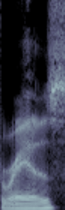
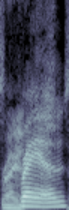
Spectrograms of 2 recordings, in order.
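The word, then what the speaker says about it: Rao's: I think it's Rayo's. Rayo's.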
